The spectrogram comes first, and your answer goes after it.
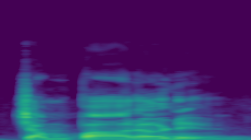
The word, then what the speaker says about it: चंपारण: गणतंत्र, घंटाघर घंटाघर, चम, देखिए यहाँ पे च के ऊपर बिंदी है तो यहाँ पे आधा म के रूप में उच्चारण होगा, चन नहीं पढ़ेंगे इसको, चम पारण चंपारण, छलांग छलांग, पंचमाक्षर पंचमा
